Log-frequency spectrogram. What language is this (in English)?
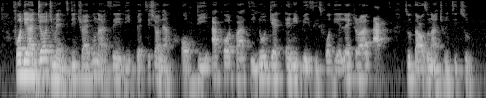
Nigerian Pidgin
